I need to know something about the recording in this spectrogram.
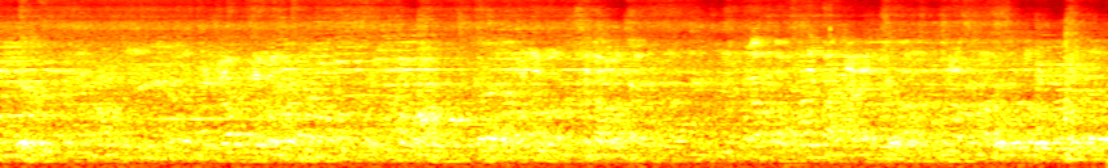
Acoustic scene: cafe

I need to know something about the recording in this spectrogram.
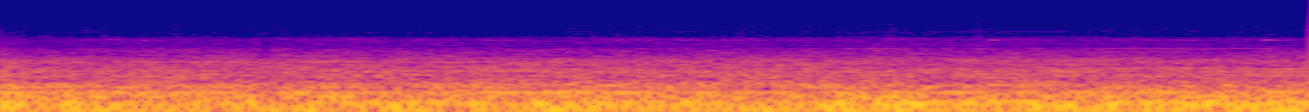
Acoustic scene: car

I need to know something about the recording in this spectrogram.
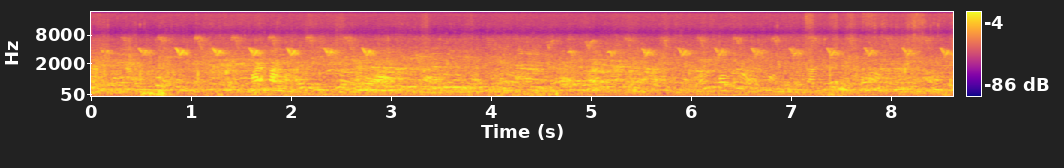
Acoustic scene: park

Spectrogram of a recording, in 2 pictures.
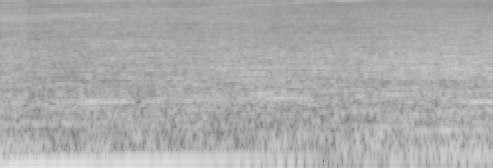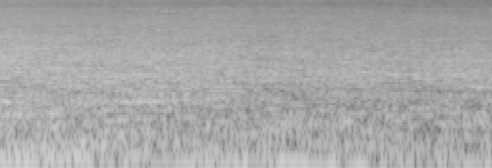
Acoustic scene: street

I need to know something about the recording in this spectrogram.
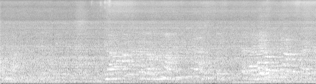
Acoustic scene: crowded indoor space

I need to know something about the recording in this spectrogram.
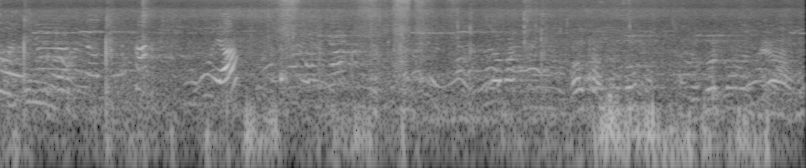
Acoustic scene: residential area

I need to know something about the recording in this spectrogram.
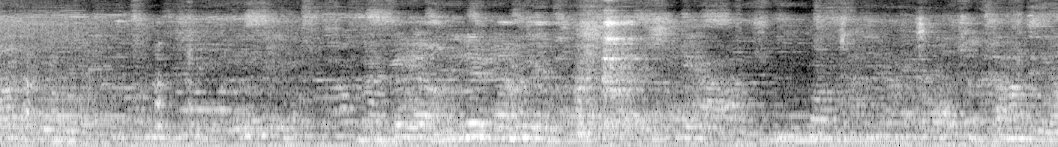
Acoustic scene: restaurant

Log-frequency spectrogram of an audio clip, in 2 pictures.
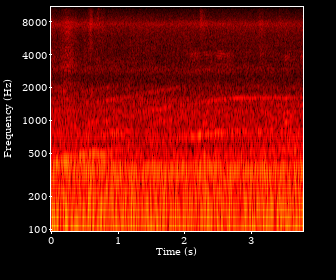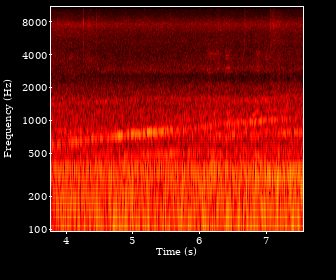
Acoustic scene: subway train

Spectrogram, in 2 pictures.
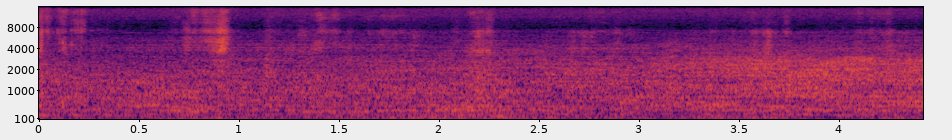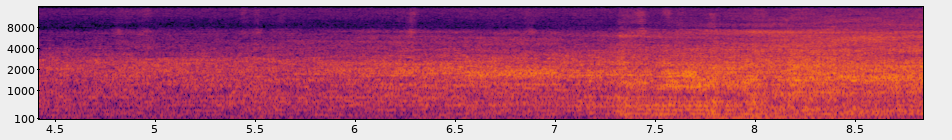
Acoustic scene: street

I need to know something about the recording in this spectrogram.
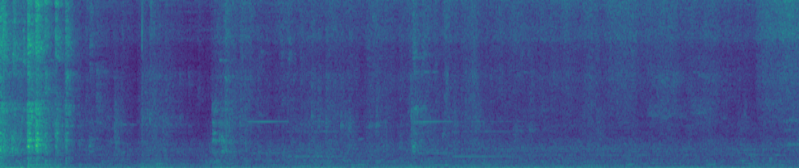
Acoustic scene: bus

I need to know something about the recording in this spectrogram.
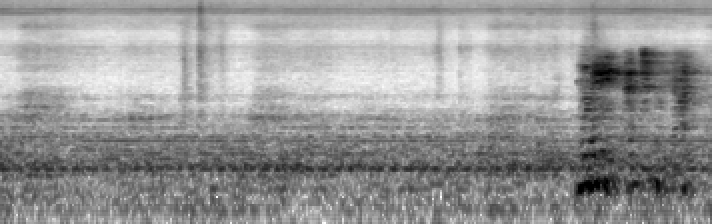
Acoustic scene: elevator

